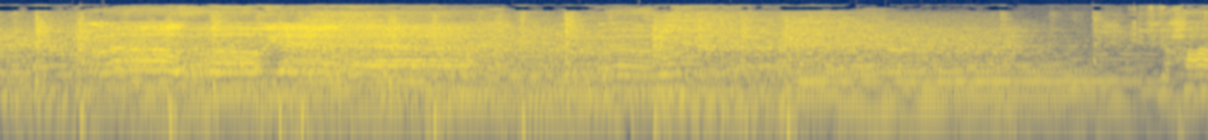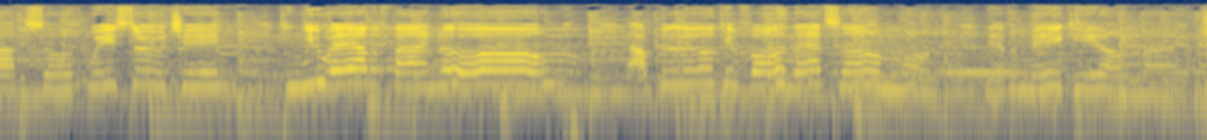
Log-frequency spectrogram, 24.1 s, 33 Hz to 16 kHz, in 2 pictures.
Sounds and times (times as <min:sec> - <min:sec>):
Music: 0:00.0 - 0:24.1
Female singing: 0:00.8 - 0:05.3, 0:05.9 - 0:07.5, 0:11.4 - 0:24.1.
